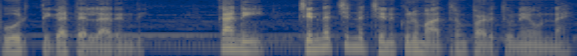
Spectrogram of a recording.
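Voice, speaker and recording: A man's voice: medium pitch, very animated, a little fast, faint music behind. A man narrating a scripted moral story as the storyteller. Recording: clear rain and engine noise behind.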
